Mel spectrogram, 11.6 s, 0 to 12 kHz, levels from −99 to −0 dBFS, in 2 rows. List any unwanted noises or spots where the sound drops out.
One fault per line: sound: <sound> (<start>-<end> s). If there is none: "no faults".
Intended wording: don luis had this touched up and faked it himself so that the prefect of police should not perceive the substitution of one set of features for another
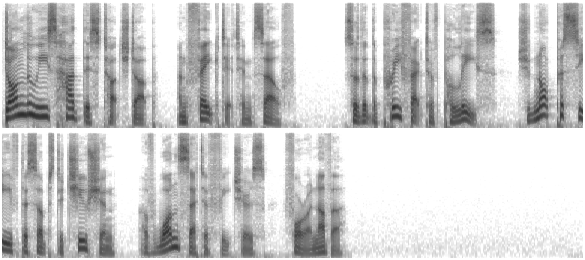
no faults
